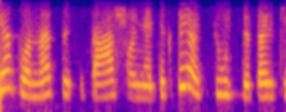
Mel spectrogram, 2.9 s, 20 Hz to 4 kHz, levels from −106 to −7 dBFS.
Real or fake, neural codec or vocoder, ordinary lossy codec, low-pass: real; none; Opus, 16 kbps; 3.6 kHz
